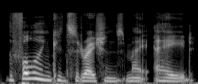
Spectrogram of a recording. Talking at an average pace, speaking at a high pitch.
No: average, 150 wpm; medium, 175 Hz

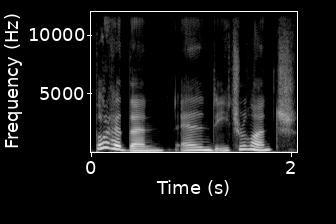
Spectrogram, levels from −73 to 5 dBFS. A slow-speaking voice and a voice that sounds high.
No: fast, 205 wpm; high, 235 Hz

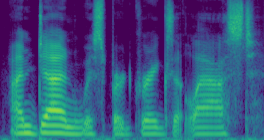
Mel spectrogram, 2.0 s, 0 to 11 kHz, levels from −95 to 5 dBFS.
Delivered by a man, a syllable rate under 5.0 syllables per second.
No: female; 4.4 syllables/s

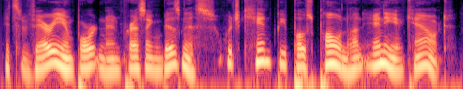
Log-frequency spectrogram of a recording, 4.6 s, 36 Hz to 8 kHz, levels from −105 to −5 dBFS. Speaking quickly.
No: average, 170 wpm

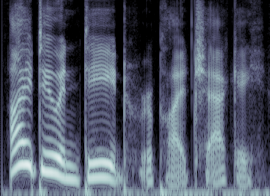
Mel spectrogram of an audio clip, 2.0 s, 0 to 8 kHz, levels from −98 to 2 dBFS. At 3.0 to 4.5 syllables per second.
Yes: 4.4 syllables/s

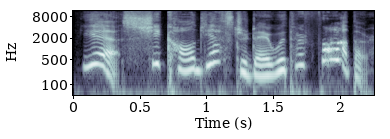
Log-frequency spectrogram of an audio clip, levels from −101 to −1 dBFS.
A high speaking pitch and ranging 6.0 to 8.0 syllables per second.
Yes: very high, 305 Hz; 6.2 syllables/s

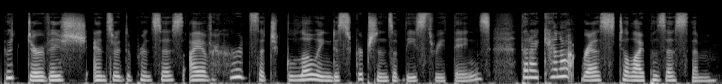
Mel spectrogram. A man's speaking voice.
No: female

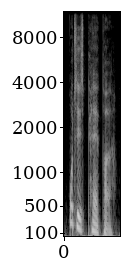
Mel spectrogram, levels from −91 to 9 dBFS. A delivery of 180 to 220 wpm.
Yes: fast, 205 wpm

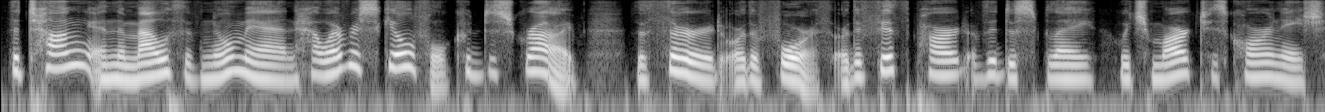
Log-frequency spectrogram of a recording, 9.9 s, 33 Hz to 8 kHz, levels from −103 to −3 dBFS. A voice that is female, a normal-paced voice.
Yes: female; average, 170 wpm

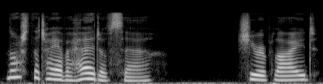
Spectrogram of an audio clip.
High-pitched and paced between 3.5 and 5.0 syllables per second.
Yes: high, 220 Hz; 4.6 syllables/s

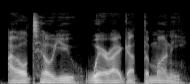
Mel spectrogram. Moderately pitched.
No: very low, 85 Hz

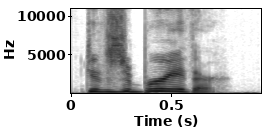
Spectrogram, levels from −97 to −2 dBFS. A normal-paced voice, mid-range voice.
No: average, 190 wpm; high, 245 Hz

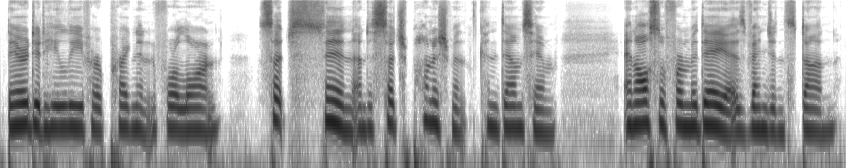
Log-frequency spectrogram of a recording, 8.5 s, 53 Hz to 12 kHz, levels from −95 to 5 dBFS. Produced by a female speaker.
Yes: female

